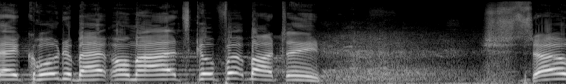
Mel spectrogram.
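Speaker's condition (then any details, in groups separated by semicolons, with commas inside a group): Cerebral palsy; born premature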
